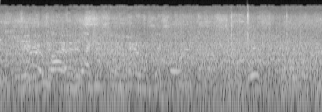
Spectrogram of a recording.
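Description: Laughter and scattered voices inside a moving car's cabin, over steady road and engine noise.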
